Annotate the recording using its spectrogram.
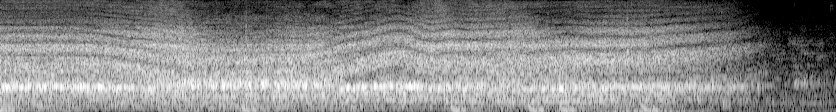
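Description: Handheld gas torch burning with a steady rushing roar, as it would when lighting the charcoal in a Big Green Egg kamado grill. It starts suddenly and fades out shortly before the end.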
